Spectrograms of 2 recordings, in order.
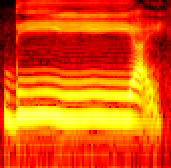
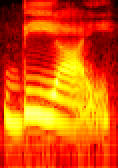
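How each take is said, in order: First: "दी आई" stretched very slow, y glide heard; "दी आई" slowly, y glide between; drawn-out demo. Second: "दी आई" run together with no gap; "दी आई" blended as one sound; linked vowel demo. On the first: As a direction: stretch "दी आई" to show the y sound. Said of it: "य की sound निकल रही है". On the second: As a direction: glide "दी" straight into "आई". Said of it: "मैंने किस तरह से बोला". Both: Shown as a demonstration.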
